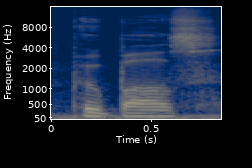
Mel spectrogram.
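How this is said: It is said in a sad, resigned way.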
